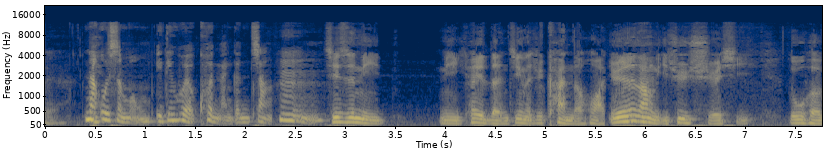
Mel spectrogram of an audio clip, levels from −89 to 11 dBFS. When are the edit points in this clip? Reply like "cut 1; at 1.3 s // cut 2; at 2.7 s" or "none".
cut 1; at 2.3 s // cut 2; at 5.6 s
